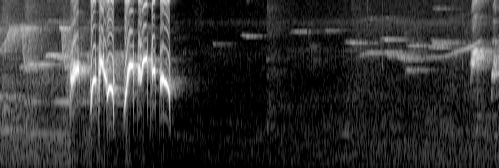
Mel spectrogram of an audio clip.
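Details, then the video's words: A Thai caged red-whiskered bulbul delivers southern master-style song, played to make birds lively and to train young birds. There is one loud, fast phrase of rolling, slurred notes, then near silence and a faint closing chirp. "เสียงนกกรงหัวจุก สำหรับต่อ หรือ เปิดให้นกคึก เสียงเพราะๆ"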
